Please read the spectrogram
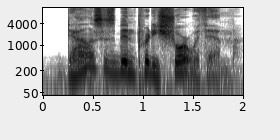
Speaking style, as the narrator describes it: Doug said

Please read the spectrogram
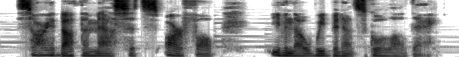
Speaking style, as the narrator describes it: Mary whispered to me

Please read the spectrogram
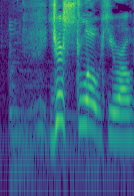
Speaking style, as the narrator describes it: she laughed

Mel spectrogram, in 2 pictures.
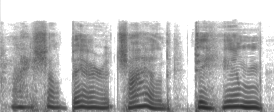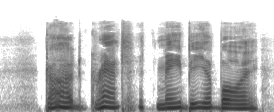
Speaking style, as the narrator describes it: She moaned to herself

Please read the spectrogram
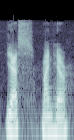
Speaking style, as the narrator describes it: answered the prisoner

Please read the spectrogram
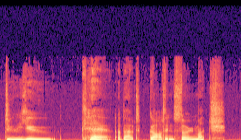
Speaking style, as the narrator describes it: he said slowly

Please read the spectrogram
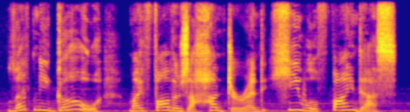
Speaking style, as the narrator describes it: Arnok cried out

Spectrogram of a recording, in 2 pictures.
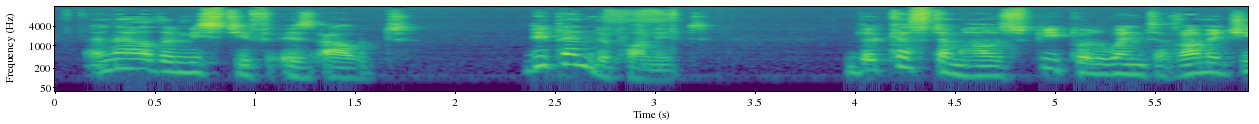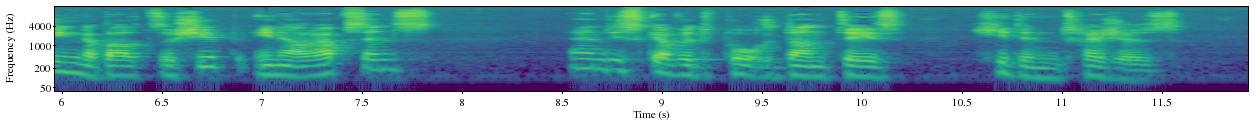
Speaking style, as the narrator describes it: exclaimed Danglars

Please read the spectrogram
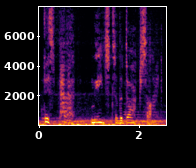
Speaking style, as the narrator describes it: she said

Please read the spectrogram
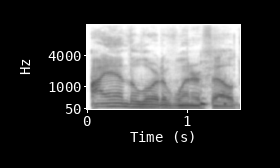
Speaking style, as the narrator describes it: John screamed

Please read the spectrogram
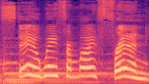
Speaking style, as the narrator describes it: he shouted

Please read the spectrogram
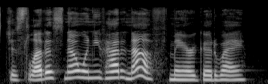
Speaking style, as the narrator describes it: chuckled Mayor Humdinger

